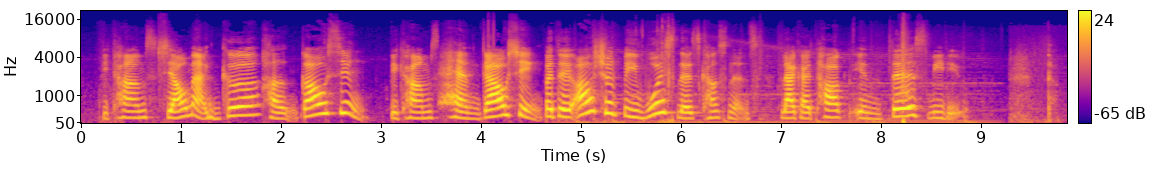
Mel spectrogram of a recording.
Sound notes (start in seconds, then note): 0.0 speaking in Mandarin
